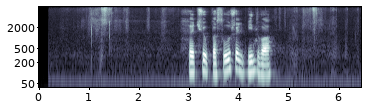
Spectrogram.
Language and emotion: Russian, neutral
